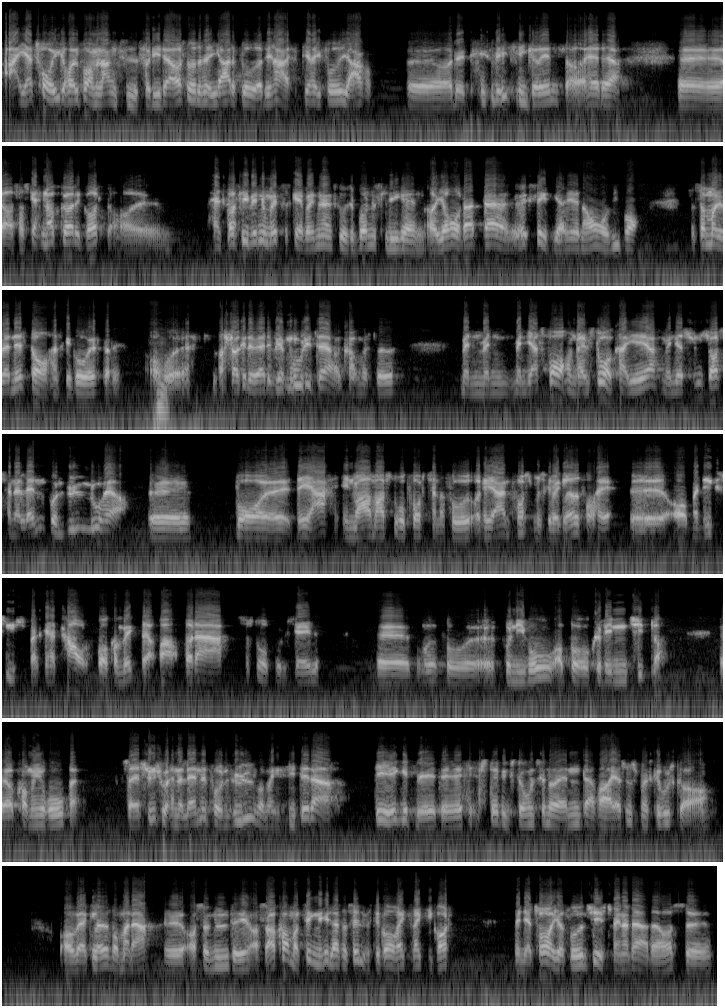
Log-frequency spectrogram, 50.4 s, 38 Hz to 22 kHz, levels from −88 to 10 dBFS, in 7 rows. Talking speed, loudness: 305 wpm, -23 LUFS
